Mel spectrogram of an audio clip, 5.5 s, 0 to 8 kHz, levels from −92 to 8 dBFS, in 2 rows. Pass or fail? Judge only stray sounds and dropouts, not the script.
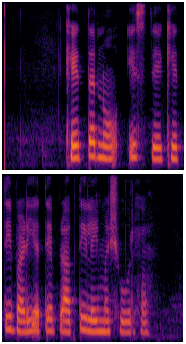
pass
